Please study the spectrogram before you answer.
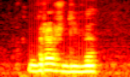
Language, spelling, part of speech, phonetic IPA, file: Polish, wrażliwy, adjective, [vraʒˈlʲivɨ], LL-Q809 (pol)-wrażliwy.wav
